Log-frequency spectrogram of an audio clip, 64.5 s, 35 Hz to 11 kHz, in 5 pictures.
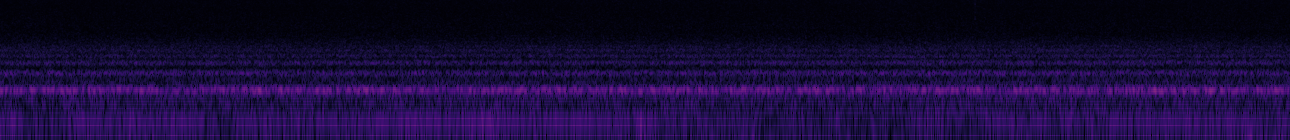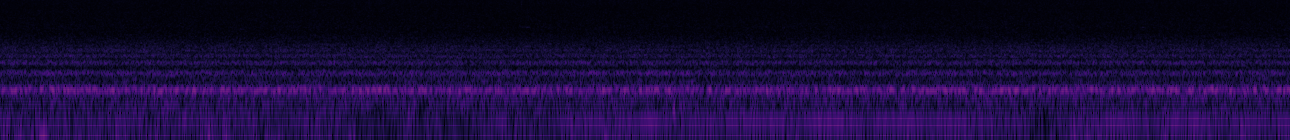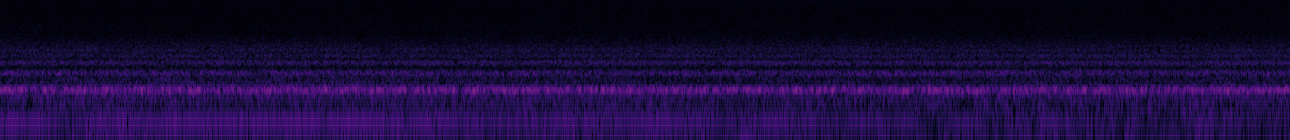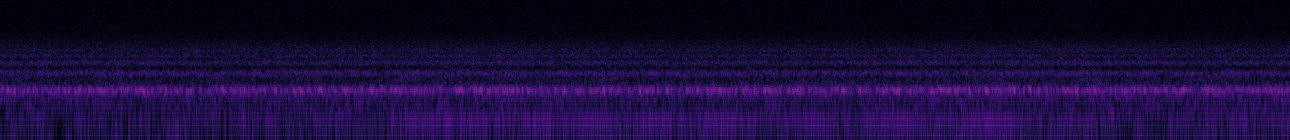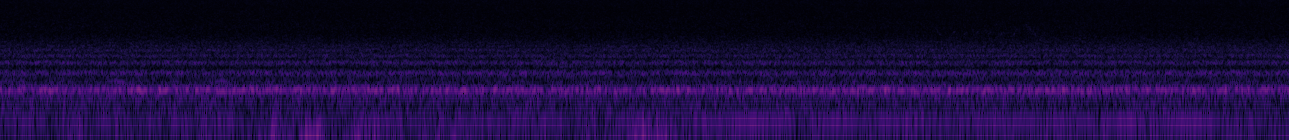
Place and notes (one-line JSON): {"title": "Unnamed Road, Sfakia, Greece - bees hum in the forest", "date": "2018-04-05 14:42:00", "description": "Springtime flowering in mountainside pine trees forest over the sea at midday. Bees and other insects blend in to make a wonderful background sound.", "latitude": "35.22", "longitude": "24.01", "altitude": "80", "timezone": "Europe/Athens"}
